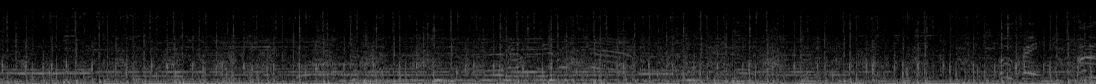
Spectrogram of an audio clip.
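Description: Horse hooves clip-clop steadily in The Witcher 3 game, running continuously beneath overlapping voices and game music.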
